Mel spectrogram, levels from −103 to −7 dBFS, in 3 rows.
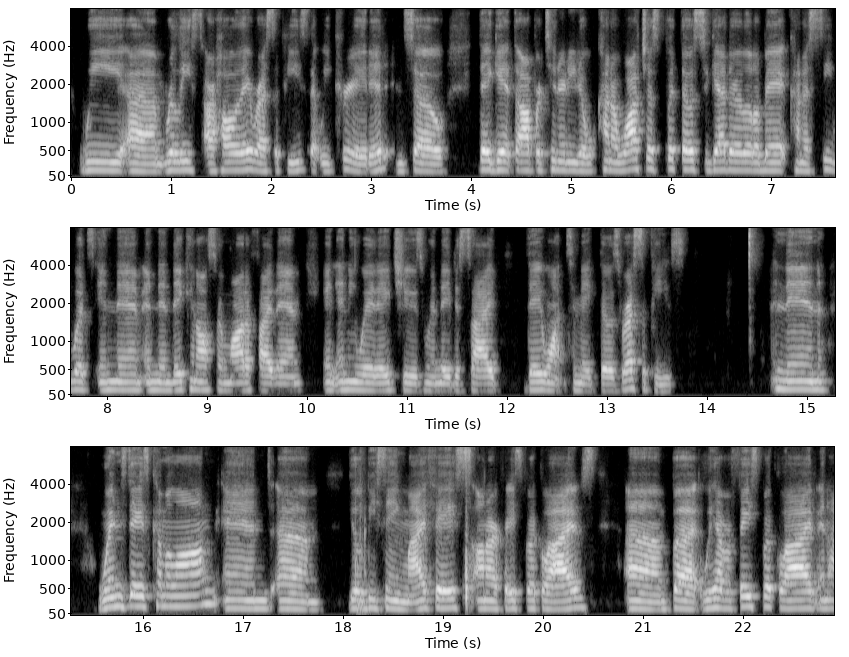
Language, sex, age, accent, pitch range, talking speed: English, male, 20-39, American, 135-155 Hz, 200 wpm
